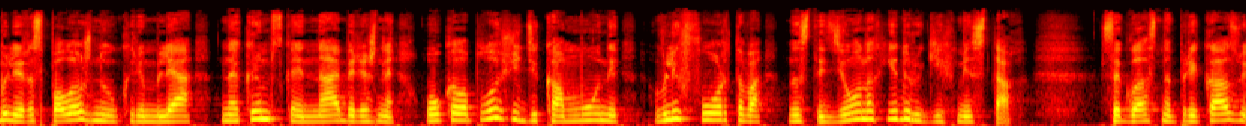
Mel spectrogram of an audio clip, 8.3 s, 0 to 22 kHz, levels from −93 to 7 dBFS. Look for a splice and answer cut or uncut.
cut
